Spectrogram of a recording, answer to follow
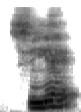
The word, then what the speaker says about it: siete: It's only two syllables, so it has to be put on the first. It has to be placed on the first. Siete. You see, siete, which is 7.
